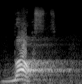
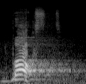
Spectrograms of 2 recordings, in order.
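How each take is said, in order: The two takes are said the same way.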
